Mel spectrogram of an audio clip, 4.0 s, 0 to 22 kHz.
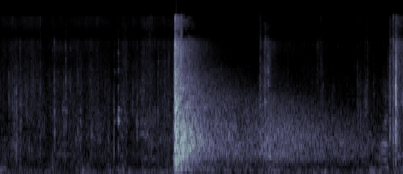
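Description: Two shotgun shots during a 3-gun stage: one about two seconds in, fading out with a long tail, and a second right at the end.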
